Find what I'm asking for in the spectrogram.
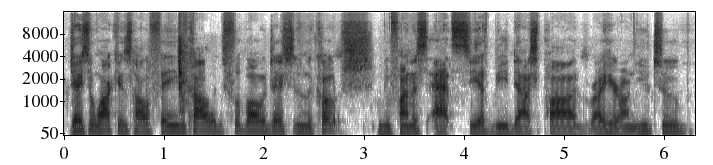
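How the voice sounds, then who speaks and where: Male podcast guest, casual and chatty, mid-pitched, dry close sound. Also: level tone, fairly quick, a little mellow, no echo. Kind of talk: casual sports chat.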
